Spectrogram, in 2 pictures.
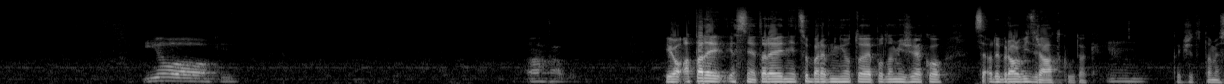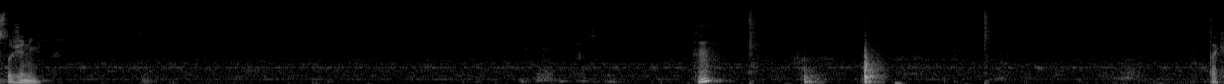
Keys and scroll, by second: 4.6 typing, 6.1-6.6 typing, 10.1-14.6 typing, 18.3-23.5 typing.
